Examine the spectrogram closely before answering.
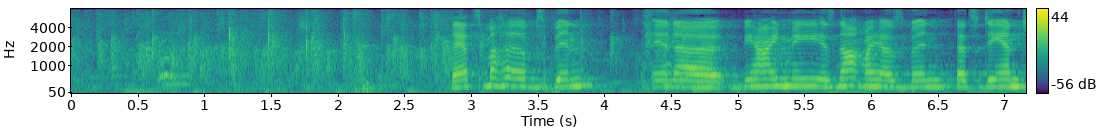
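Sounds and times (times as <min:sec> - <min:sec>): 
audience round of applause: 0:00.0 - 0:04.5
speech: 0:02.8 - 0:07.1.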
